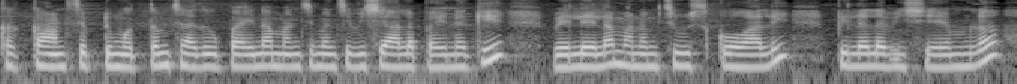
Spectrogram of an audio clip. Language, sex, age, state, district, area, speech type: Telugu, female, 30-45, Telangana, Warangal, urban, spontaneous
